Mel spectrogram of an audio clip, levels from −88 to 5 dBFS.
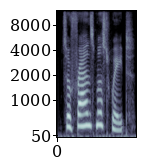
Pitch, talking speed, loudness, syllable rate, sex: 280 Hz, 225 wpm, -16 LUFS, 4.4 syllables/s, female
